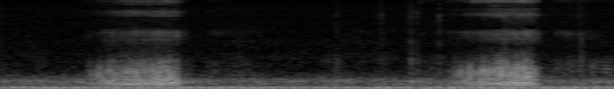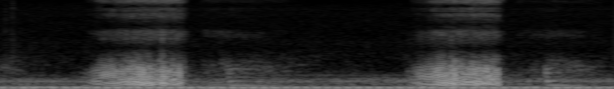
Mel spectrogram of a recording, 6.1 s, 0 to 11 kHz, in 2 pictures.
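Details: Sleeping dog giving four regular rasping snores at about 40 breaths a minute over a steady low hum; snoring.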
